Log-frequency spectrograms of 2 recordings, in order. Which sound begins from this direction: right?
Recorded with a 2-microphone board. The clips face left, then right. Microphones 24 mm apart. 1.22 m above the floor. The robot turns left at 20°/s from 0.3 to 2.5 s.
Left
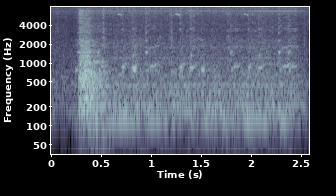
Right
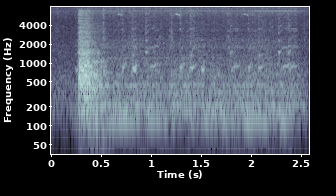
A pop, at 0.3 s.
